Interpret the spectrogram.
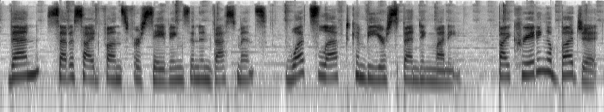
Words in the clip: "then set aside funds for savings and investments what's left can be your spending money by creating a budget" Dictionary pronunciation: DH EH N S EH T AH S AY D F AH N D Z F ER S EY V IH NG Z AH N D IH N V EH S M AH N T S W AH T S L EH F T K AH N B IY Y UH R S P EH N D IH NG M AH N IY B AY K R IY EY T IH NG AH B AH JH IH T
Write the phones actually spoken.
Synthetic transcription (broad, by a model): DH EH N S EH T AH S AY D F AH N D Z F ER S EY V IH NG Z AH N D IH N V EH S M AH N T S W AH T S L EH F T K AH N B IY Y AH R S P EH N D IH NG M AH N IY B AY K R IY EY T IH NG AH B AH JH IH T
